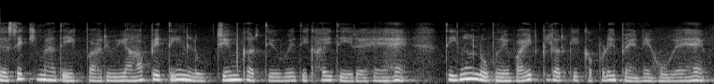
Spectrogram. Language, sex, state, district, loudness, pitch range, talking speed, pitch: Hindi, female, Delhi, New Delhi, -16 LUFS, 170-205 Hz, 235 wpm, 185 Hz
